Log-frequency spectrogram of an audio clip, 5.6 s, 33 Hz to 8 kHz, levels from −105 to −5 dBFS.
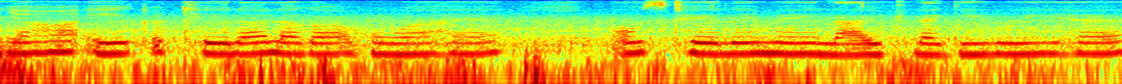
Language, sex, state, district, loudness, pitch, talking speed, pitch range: Hindi, female, Uttar Pradesh, Muzaffarnagar, -16 LUFS, 240 Hz, 150 wpm, 235-245 Hz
